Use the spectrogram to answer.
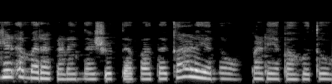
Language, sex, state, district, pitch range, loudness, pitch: Kannada, female, Karnataka, Dharwad, 245-280 Hz, -18 LUFS, 255 Hz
